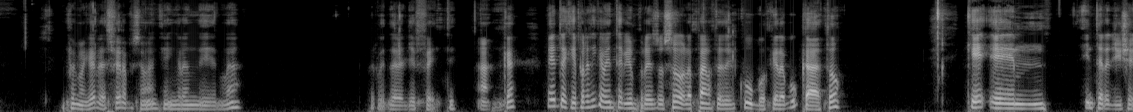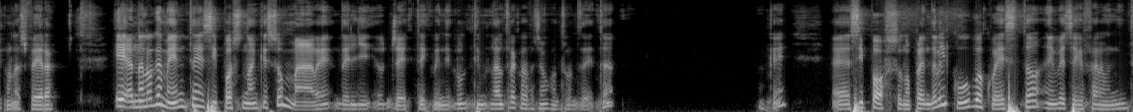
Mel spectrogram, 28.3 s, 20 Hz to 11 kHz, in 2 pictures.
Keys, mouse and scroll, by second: 0.3 right click, 1.5 s, 4.2 click, 5.9 h, 7.1-17.8 middle drag, 20.7 ctrl+z, 21.6 ctrl+z, 22.2 ctrl+z, 25.6 right click, 28.0 click.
